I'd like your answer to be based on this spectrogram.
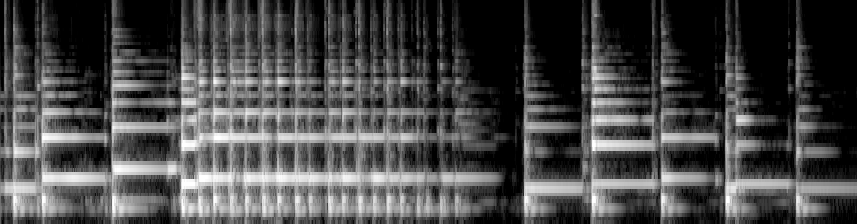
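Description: Mandolin picking a scale pattern with bright plucked notes, steady stepwise runs that pause and resume, played close and alone with no talking.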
